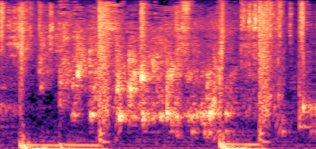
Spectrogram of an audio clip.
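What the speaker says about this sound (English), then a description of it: "let me add my water in first" Water poured into a blender jar as the base for celery juice, a close splashing gush that swells in two bursts with gurgling in between.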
